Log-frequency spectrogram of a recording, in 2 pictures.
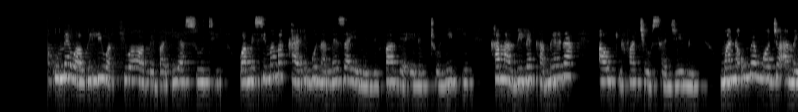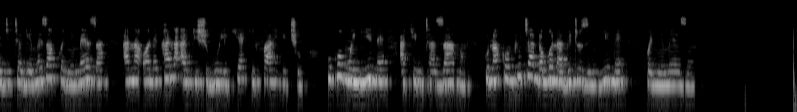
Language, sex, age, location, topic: Swahili, female, 18-24, Kisumu, government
